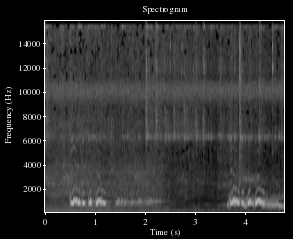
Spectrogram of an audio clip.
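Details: Local zebra dove (perkutut) cooing, used as a master recording to prompt lazy or moulting doves to sing: two bright, rolling phrases of four quick warbled coos, about three seconds apart, with a faint steady hum behind.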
